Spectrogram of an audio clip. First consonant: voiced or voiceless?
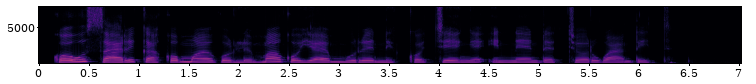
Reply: voiceless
